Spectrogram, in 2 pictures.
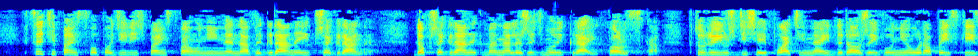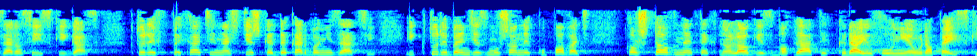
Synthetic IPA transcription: xt̪sɛt͡ɕɛpaj̃st̪fɔpɔd͡ʑelʲit͡ɕpaj̃st̪fauɲijnɛnavɘɡɾanɛipʂɛɡɾanɛ̰ | d̪ɔpʂɛɡɾanɘxmanalɛʐɘt͡ɕmujkɾa̰jpɔlska̰ | kt̪uɾɘjuʐd͡ʑiɕajpwat͡ɕinajd̪ɾɔʐɛjvuɲiɛwɾɔpɛjskʲejzaɾɔsɘjskʲiɡa̰s | kt̪uɾɘfpɘxat͡ɕɛnaɕt͡ɕɛʂkɛd̪ɛkaɾbɔɲizat̪sʲji | ikt̪uɾɘbɛɲd͡ʑɛzmuʂɔnɘkupɔvat͡ɕ | kɔʂt̪ɔvnɛt̪ɛxnɔlɔɡʲjɛzbɔɡat̪ɘxkɾajufuɲiɛwɾɔpɛjskʲejj

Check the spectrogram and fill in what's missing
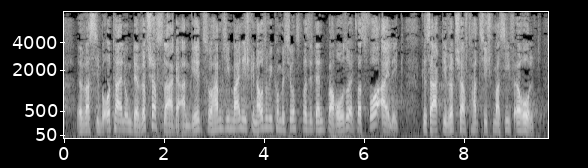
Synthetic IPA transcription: vasd̥iːbəʔʊɐtʰaɪlʊŋdeːɐvɪɐtʃaft͡slaːɡə̰ʔa̰nɡeːtz̥oːhaːbm̩ziːmaɪnəɪçɡ̥ənaʊzoviːkʰɔmɪsjoːnspʁ̥ɛzidɛnt̚b̥aʁoːzoɛtv̥asfoːɐʔaɪlɪç | ɡ̥əzaːk̚t̚d̥iːvɪɐtʃafthatz̥ɪçmasiːfɛɐhoːlt

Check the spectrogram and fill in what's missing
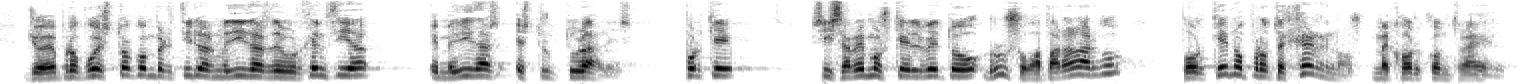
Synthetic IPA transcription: ɟ͡ʝo̞e̞pɾo̞pwe̞st̪oko̞mbe̞ɾt̪iɾlazme̞ð̞ið̞azðeuɾxe̞n̟θja | emːe̞ðiðase̞st̪ɾuk̚t̪uɾale̞s | po̞ɾke̞ | sisaβ̞e̞mo̞ske̞ːlβe̞t̪o̞ruso̞βapaɾalaɾɣ̞o̞ | po̞ɾke̞no̞pɾo̞t̪e̞xe̞ɾno̞̰sme̞xo̞ɾko̞nt̪ɾae̞̰l

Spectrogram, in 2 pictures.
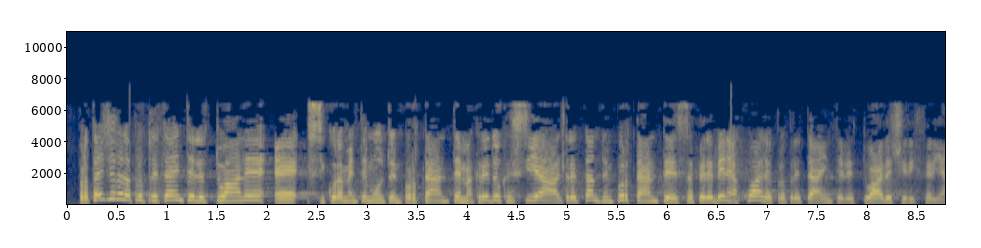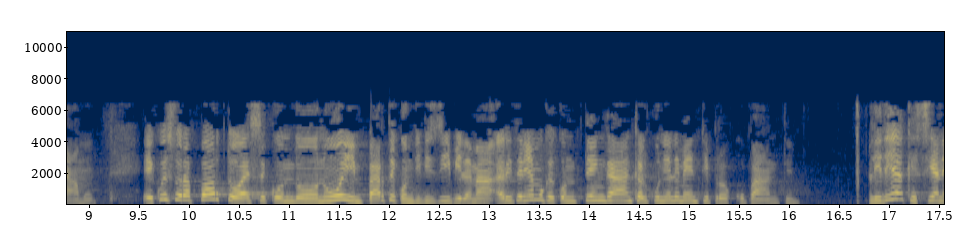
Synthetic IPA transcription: pɾot̪ɛd͡ʒːeɾelapɾopɾijet̪aint̪elːet̪ːuaːleɛsikuɾament̪emolt̪oimport̪ant̪emakːɾeːd̪okesiːaːlt̪ɾet̪ːant̪oimport̪ant̪esapeːɾebɛːneakːwaːlepɾopɾijet̪aint̪elːet̪ːuaːlet͡ʃiɾifeɾjaːmo | ekːwest̪oɾapːɔrt̪oɛsːekond̪onoːjimpart̪ekond̪iviziːbilemarːit̪enjaːmok̟ekːont̪ɛŋɡaaŋk̟ealkuːnielement̪ipɾeokːupant̪i | lid̪ɛːakesiːan

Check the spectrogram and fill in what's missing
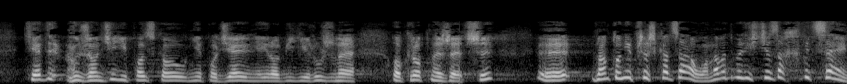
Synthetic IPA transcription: kʲɛd̪ɘʐɔɲd͡ʑilʲipɔlskɔ̃w̃ɲɛpɔd͡ʑɛlɲɛiɾɔbʲilʲiɾuʐnɛ | ɔkɾɔpnɛʐɛt͡ʂɘ | namt̪ɔɲɛpʂɛʂkad̪zawɔnavɛd̪bɘlʲiɕt͡ɕɛzaxfɘt̪sɛɲ

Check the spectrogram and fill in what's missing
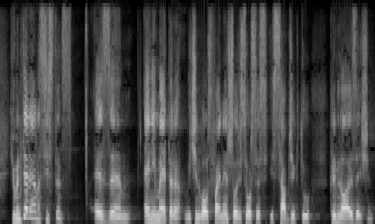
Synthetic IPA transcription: hjumænit̪ɛɾiãnasɪst̪ə̃ns | ɛz | ɛnimæt̪əɾwɪt͡ʃĩnvɔlˠvz̥fajnæ̃nʃalˠɹisɔɹsɛsiz̥sab̚d͡ʒɛk̚tʰːu | kɾiminalajzeʃɔ̃n

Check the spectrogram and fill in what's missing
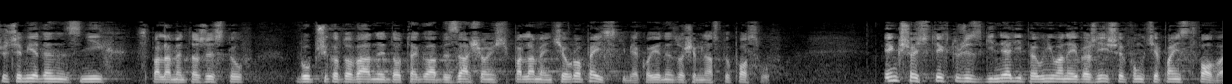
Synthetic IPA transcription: pʂɘt͡ʂɘmjɛd̪ɛnzɲixspaɾlamɛnt̪aʐɘst̪uf | bɘwpʂɘɡɔt̪ɔvanɘd̪ɔt̪ɛɡɔabɘzaɕɔ̃ɕt͡ɕfpaɾlamɛnt͡ɕɛɛwɾɔpɛjskʲimjakɔjɛd̪ɛnzɔɕɛmnast̪upɔswṵf | vʲjɛŋkʂɔɕt͡ɕst̪ɘxk̚t̪uʐɘzɡʲinɛlʲipɛwɲiwanajvaʐɲejʂɛfuŋkt̪sʲjɛpaj̃st̪fɔvɛ̰

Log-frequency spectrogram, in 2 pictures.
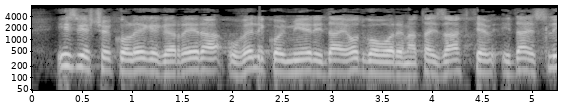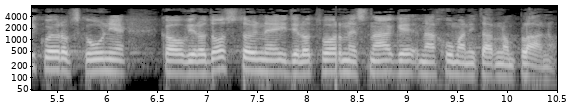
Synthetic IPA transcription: izʋjeʃt͡ɕe̞ko̞le̞ːɡe̞ɡeɾeɾaʔuʋe̞liko̞jmjeːɾid̪aːje̞o̞d̪ɡo̞ʋo̞ɾenat̪aːjzaːxt̪je̞ʋid̪aːje̞slikuewɾopske̞uːnije̞ | kao̞ʋje̞ɾo̞d̪o̞st̪o̞jne̞id̪je̞lot̪ʋo̞ɾne̞snaːɡe̞naxumanit̪aɾno̞mplaːnṵ

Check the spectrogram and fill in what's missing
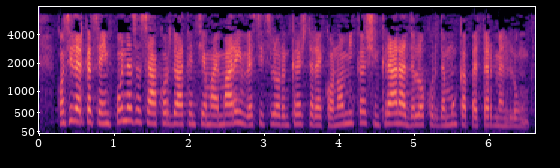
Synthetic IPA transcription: ko̞nsid̪e̞rkəse̞impune̞s̬əse̞ako̞rd̪eoat̪e̞nt̪sije̞majmaɾeainve̞st̪it̪siːlo̞ɾɨŋkɾe̞ʃt̪e̞ɾeːko̞no̞mikəʃiɨŋkɾe̞aɾead̪e̞lo̞kurʲd̪e̞muŋkəpe̞t̪e̞rme̞nluŋɡ̥

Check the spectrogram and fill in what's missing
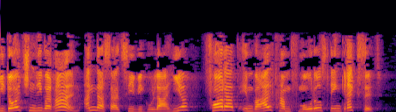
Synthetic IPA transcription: iːdɔʏt͡ʃn̩libəʁaːlənʔandɐsalsz̥iviɡulaɦiːɐ | fɔɐɾɐtɪmvaːlkʰamfmoːɾʊsd̥eːnɡʁɛksɪt

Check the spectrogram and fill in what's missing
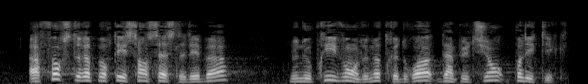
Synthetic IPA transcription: afɔʁsd̪əʁapɔʁt̪esɑ̃sɛsləd̪eba | nunupχivɔ̃d̪ənɔt̪χəd̪ʁwad̪ɛ̃pylsjɔ̃pɔlit̪ik

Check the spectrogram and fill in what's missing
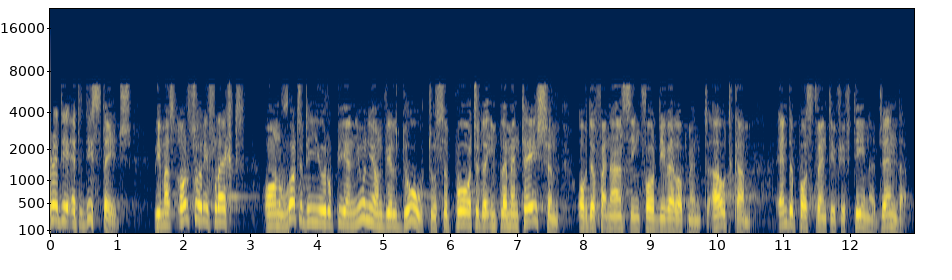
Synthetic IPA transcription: ɹɛdiæt̪d̪ɪst̪eɪd͡ʒ | wimastɔlˠsoɾiflɛkt | ɔ̃nwɔt̪d̪əjuɾopiãnjuniɔ̃nwɪldutusəpɔɹt̪d̪əɪ̃mplɛmɛ̃nteɪʃə̃nɔvd̪əfajnæ̃nsɪ̃ŋfɔɹdivɛlɔpmɛ̃ntawtkãm | ɛ̃nd̪əpʰɔst̪ʰːwɛ̃ntifɪft̪ĩnad͡ʒɛ̃nda̰

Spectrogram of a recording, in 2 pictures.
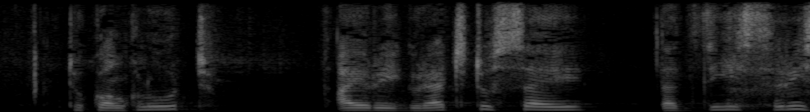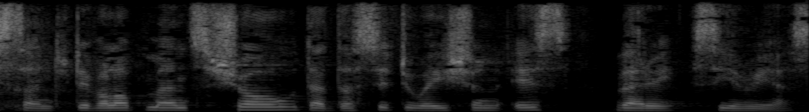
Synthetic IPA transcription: tukɔ̃ŋkluːd | ʔajɾɪɡɾɛtːuseɪ | ðæt̪̚ðiːsɹisə̃ntdɛvɛlopmɛ̃ntsʃowðɛt̪̚d̪əsɪtueɪʃə̃nɪz | vɛɾɪsiɹiəs

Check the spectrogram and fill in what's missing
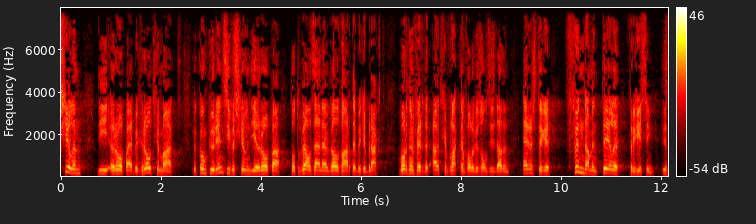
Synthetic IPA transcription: xɪlən | diøːɾoːpaɦɛbəɣroːtxəmaːk̚t | d̥əkɔŋkyɾɛnsivərsxɪləndiøːɾoːpatɔtʋɛlˠzɛjnɛnʋɛlˠvaːrtɦɛbəɣəbrɑxt | ʋɔrdənvɛrdərœɥtxəvlɑk̚tɛnvɔlˠɣəsɔnsɪzdɑtən | ɛrnstəɣə | fʏndamɛnteːləv̥ərɣɪsɪŋətɪ

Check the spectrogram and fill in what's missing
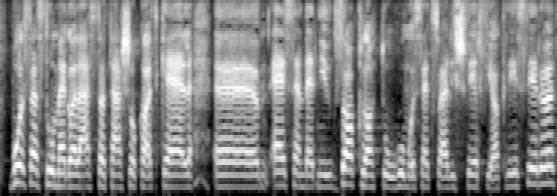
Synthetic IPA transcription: bo̞rzɒst̪oːmɛɡɒlaːst̪ɒt̪aːʃo̞kɒt̪kɛlː | ɛlsɛɱvɛd̪nijyɡzɒklɒt̪oːɦomo̞sɛksuaːliʃfeːrfijɒkreːseːɾøːl

